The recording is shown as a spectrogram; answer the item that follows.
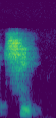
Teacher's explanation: Los japoneses como que no les sale bien pronunciar la ti. Ellos pronuncian chi. Es el bloque de las tes, pero se dice chi.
